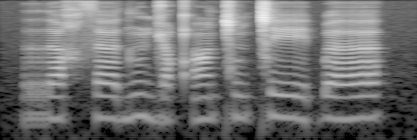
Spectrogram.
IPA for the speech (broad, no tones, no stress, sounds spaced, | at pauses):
r ɐː χ s ɐː d ũ ɡʲ ø qʼ ɐ̃ː ǀ ũ ǀ eː ɓ ɐː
